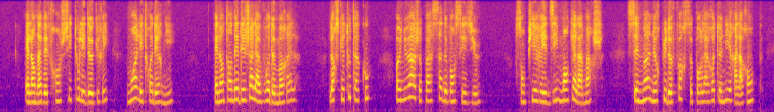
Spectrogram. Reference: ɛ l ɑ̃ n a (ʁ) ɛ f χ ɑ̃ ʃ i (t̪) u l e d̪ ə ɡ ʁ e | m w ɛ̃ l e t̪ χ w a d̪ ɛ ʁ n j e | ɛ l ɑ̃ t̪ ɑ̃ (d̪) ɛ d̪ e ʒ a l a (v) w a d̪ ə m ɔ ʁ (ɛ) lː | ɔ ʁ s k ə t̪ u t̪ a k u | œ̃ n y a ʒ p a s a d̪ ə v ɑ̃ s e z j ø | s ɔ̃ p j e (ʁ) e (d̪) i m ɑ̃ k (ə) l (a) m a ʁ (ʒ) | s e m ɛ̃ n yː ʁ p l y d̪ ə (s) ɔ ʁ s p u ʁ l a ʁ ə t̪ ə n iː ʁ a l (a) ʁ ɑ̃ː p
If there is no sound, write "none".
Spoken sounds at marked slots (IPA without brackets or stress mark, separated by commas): v, t̪, d̪, v, ɛ, ʁ, d̪, a, a, ʃ, f, a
